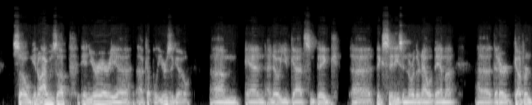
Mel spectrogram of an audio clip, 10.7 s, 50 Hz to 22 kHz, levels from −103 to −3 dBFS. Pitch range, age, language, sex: 90-110 Hz, 30-49, English, male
